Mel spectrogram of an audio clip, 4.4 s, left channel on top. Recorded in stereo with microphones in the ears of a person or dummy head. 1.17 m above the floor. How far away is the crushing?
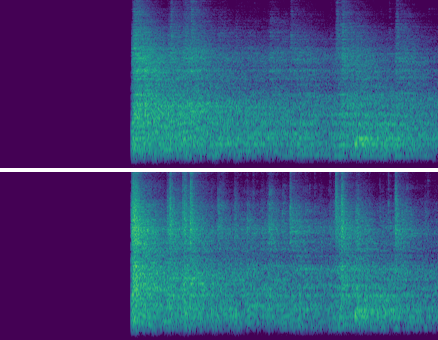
About 0.5 m.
